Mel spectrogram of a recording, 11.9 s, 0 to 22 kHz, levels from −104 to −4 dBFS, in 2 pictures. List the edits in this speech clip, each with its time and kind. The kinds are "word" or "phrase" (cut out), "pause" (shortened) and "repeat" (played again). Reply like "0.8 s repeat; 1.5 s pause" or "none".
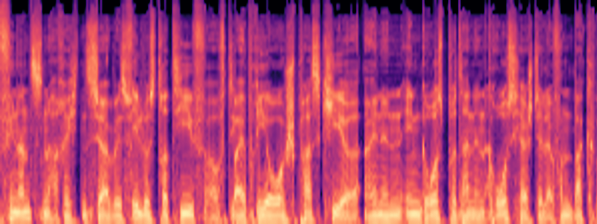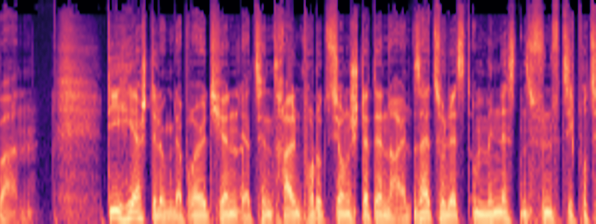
1.3 s word; 2.3 s word; 4.9 s word; 8.4 s word; 10.0 s word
